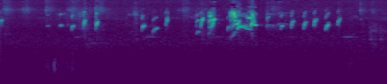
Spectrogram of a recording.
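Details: European goldfinch song played to encourage a pet goldfinch to sing: rapid bright tinkling notes between twittering bursts, with a short buzzy rasp near the middle, on a quiet background.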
